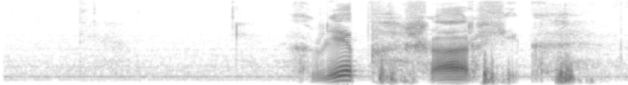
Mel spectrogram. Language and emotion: Russian, neutral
